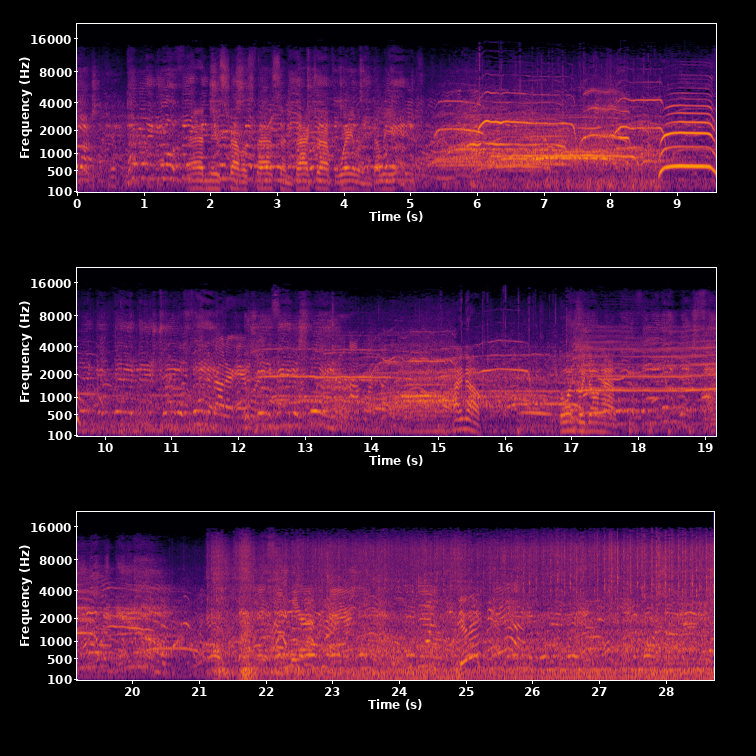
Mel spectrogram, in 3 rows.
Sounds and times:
Speech: 0.0 - 5.2, 16.8 - 20.6, 21.2 - 28.7
Vehicle: 0.0 - 5.3, 5.9 - 18.6, 19.4 - 28.7.

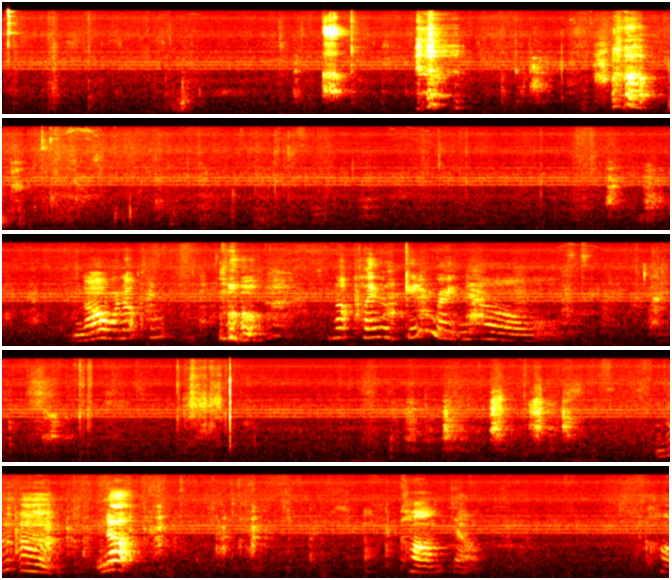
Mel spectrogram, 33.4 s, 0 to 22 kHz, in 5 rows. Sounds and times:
Speech: 14.0 - 15.1, 16.6 - 19.0, 26.6 - 28.1, 30.7 - 31.6, 33.2 - 33.3.

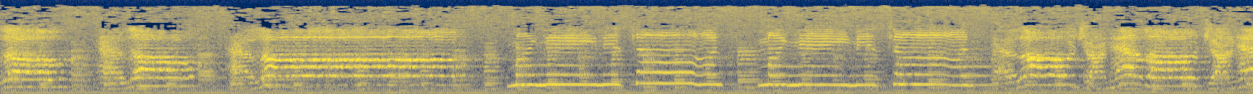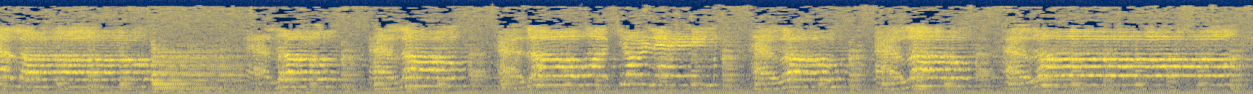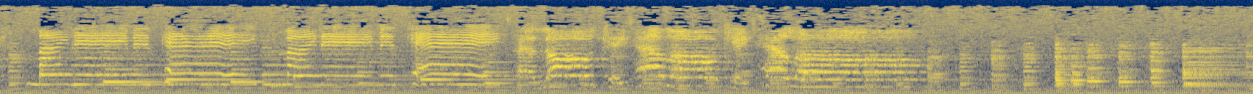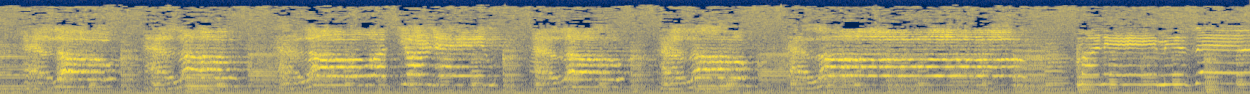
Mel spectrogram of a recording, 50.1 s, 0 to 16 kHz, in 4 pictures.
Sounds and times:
Music: 0.0 - 50.0.

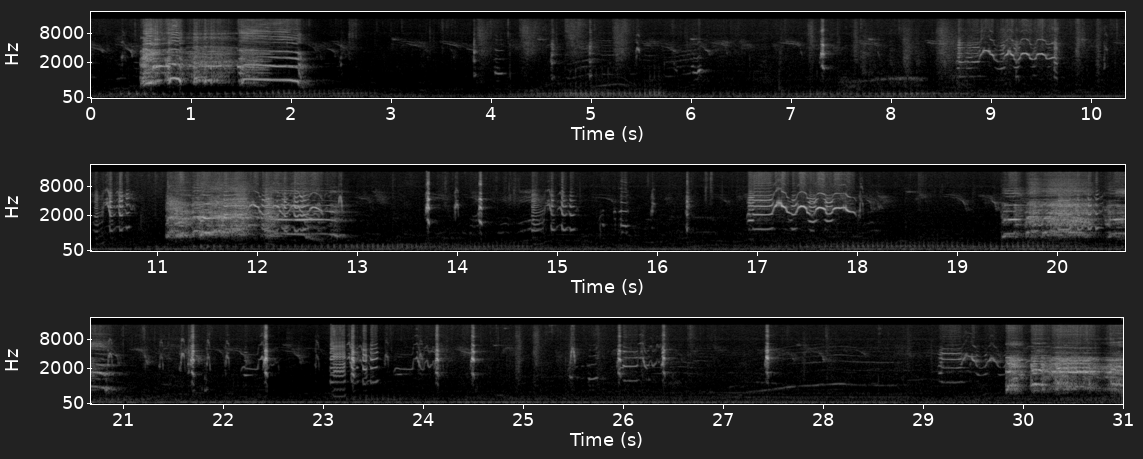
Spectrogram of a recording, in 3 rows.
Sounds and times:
Fowl: 7.2 - 13.0, 13.7 - 18.1, 19.5 - 26.7, 27.3 - 31.0.

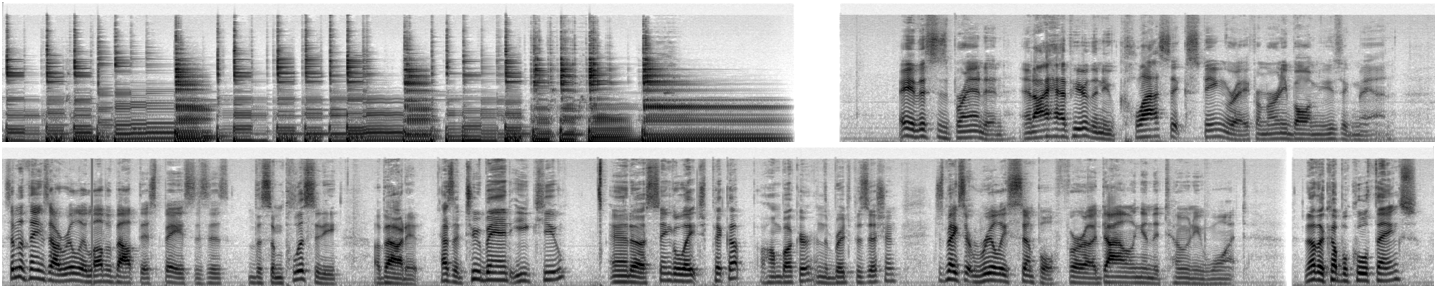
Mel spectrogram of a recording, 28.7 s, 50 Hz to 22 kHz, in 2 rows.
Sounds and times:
Speech: 9.0 - 28.6.

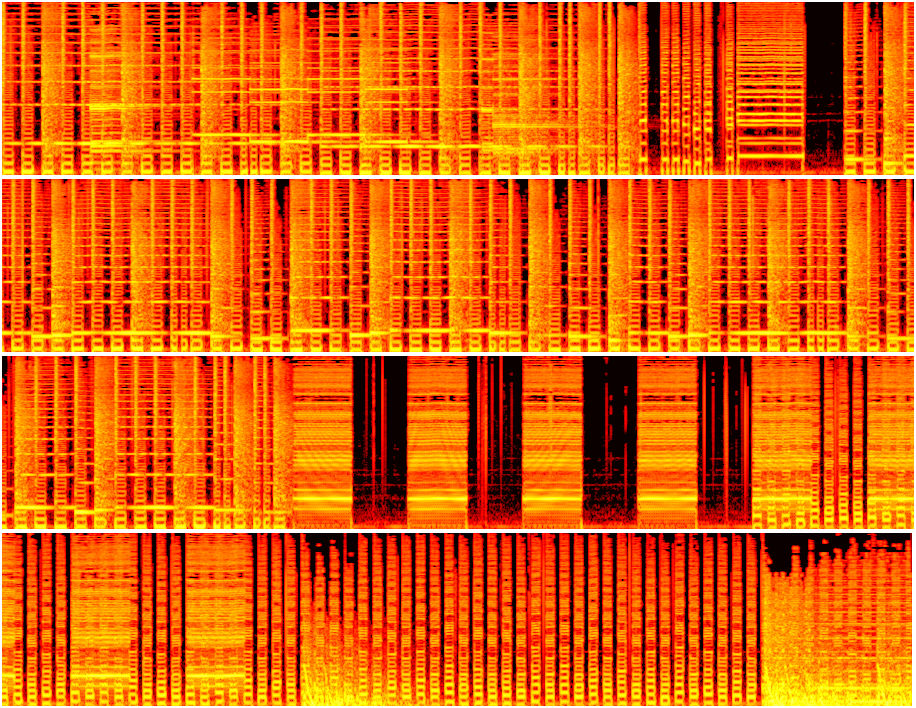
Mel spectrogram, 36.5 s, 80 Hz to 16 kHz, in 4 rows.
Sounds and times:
Video game music: 0.0 - 22.9, 23.5 - 36.4
Background music: 0.0 - 36.4.

